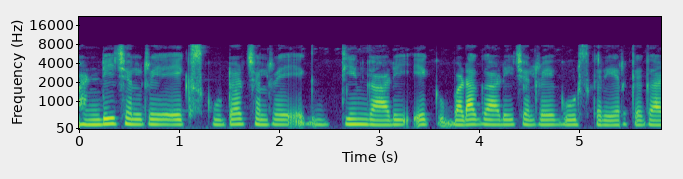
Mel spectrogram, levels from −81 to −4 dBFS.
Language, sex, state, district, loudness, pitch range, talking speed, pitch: Hindi, female, Haryana, Charkhi Dadri, -18 LUFS, 170-180 Hz, 225 wpm, 175 Hz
